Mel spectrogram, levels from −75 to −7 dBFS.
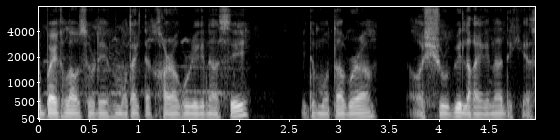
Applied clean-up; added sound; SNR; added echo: none; none; none; none.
